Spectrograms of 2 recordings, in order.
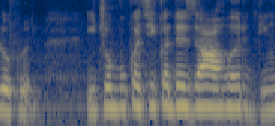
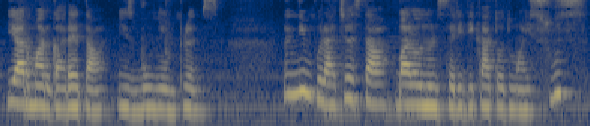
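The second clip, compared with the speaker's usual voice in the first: ordinary delivery, nothing marked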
